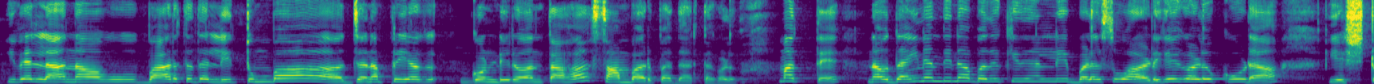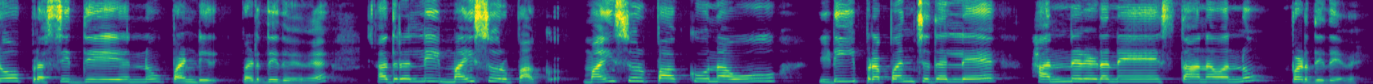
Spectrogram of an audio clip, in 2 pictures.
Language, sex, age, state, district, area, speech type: Kannada, female, 18-30, Karnataka, Davanagere, urban, spontaneous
